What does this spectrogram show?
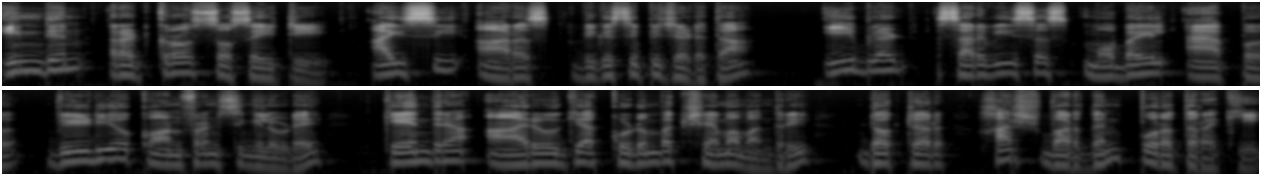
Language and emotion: Malayalam, neutral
